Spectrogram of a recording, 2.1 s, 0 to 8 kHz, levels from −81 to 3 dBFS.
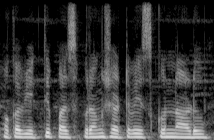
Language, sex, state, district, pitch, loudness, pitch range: Telugu, female, Telangana, Hyderabad, 200 Hz, -15 LUFS, 185-200 Hz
